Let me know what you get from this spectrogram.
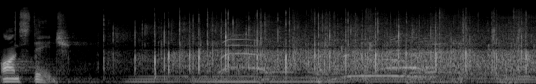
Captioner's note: applause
